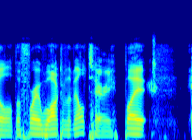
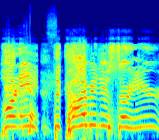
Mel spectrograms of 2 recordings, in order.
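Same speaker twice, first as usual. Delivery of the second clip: mock panic, louder; 13 dB louder than usual. Imitating boomers who hear about the communists: imitating panicking boomers. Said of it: "They're probably panicking".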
